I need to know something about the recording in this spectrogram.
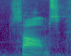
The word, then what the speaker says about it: Psalms: with PS but we we usually don't pronounce the P right for example fold a book of Psalms we don't call it Psalms we just call it Psalms psychologist we would not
